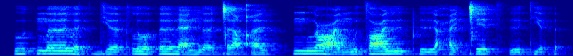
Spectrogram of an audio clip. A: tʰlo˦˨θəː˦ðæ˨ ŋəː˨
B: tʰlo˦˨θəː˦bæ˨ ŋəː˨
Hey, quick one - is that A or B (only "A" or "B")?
A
